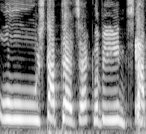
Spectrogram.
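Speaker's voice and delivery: mock, very high, shrill yell. Describing a basketball broadcast, imitating Stacey King yelling down the bench. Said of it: "you hear Stacey King just yelling, like".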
